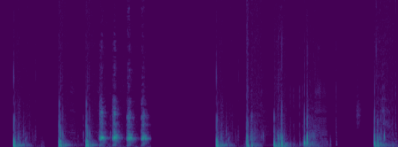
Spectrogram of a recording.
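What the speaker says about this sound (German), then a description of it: "Dann habe ich aber einen Huhn übersehen." A Minecraft chicken clucks in short, soft bursts: a quick cluster of several clucks, a pause, then a few more, alone with no talk.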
